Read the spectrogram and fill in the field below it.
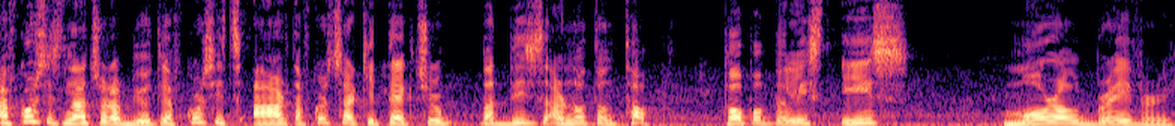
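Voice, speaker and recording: Speaking at a moderate pace, a man with a Greek accent uses a high pitch. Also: ordinary pitch variation. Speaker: neuroscience speaker and researcher. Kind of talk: casual interview chat. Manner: halting, frequent stammers and restarts.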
